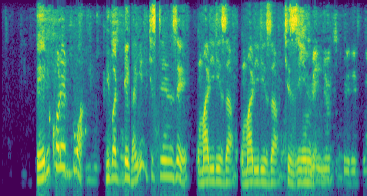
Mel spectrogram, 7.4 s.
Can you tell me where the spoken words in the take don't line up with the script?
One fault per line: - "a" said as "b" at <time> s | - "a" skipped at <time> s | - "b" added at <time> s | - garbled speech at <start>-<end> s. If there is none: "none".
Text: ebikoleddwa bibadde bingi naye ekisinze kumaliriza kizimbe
- "bingi" skipped at 2.5 s
- "kumaliriza" added at 4.8 s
